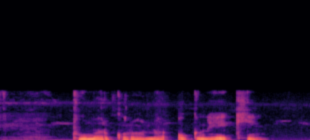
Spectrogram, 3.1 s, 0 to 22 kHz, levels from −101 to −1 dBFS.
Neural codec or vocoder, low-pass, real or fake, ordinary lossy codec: none; none; real; none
